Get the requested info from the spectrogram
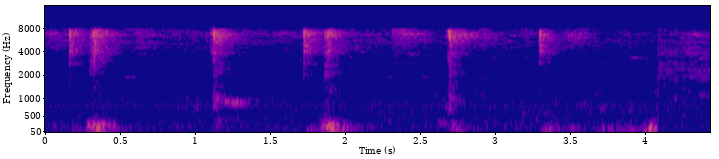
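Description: Car windshield wipers with new frameless rubber blades sweeping across the glass, a faint thump with a click at each turn of the stroke, about every three quarters of a second.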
